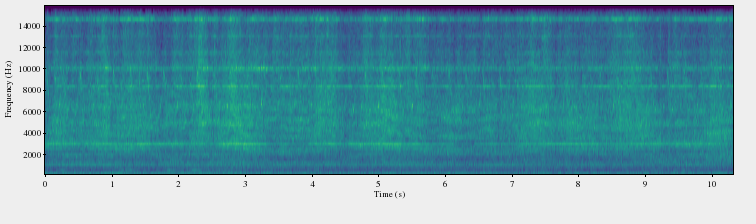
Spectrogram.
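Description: Light single-engine turbine helicopter running on the ground with its rotors turning: a steady turbine whine over a heavy low rumble.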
